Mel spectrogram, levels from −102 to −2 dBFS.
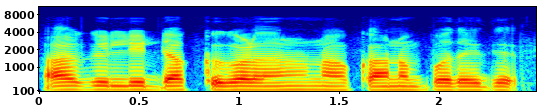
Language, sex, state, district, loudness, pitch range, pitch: Kannada, male, Karnataka, Koppal, -16 LUFS, 130-140 Hz, 135 Hz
